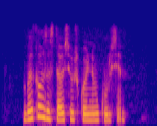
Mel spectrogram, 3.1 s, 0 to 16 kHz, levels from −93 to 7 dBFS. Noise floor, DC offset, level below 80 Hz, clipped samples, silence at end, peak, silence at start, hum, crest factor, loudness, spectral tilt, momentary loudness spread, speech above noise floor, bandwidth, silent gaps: -71 dBFS; under 0.1%; -66 dBFS; under 0.1%; 0.65 s; -6 dBFS; 0.5 s; none; 16 dB; -20 LUFS; -7.5 dB/octave; 16 LU; 52 dB; 7.4 kHz; none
